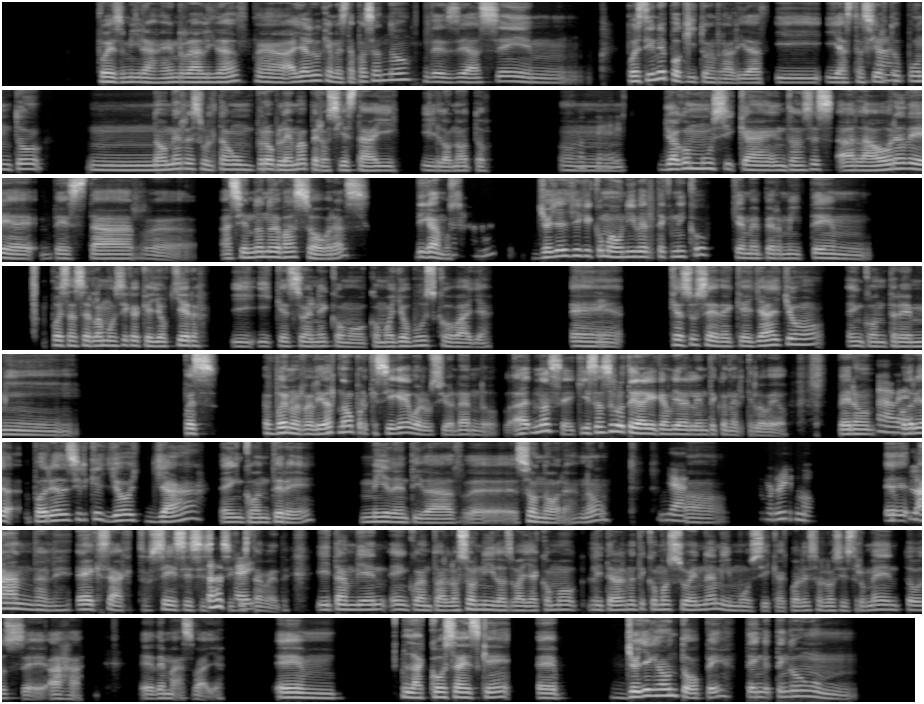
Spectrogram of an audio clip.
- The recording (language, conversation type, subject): Spanish, advice, ¿Cómo puedo medir mi mejora creativa y establecer metas claras?
- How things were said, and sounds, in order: other background noise; other noise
